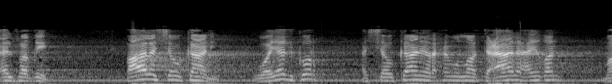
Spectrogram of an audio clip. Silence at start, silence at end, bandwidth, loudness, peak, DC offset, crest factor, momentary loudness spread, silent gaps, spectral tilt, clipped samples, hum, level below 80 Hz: 0 s; 0 s; 7.4 kHz; -16 LUFS; 0 dBFS; under 0.1%; 18 dB; 21 LU; none; -6.5 dB/octave; under 0.1%; none; -48 dBFS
